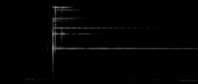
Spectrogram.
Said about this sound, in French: Pour terminer, tu vas entendre à nouveau le son de la cloche.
